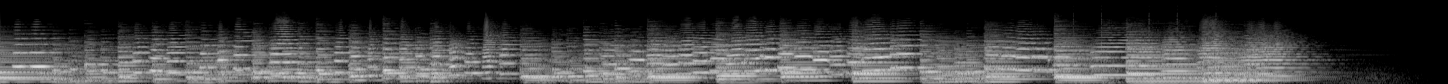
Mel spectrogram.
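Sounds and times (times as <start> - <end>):
trombone: 0.0 - 13.5
piano: 0.0 - 14.0.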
